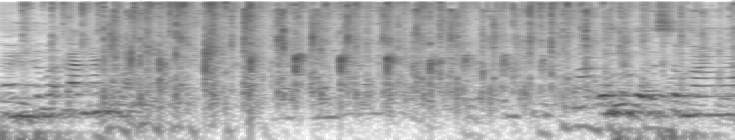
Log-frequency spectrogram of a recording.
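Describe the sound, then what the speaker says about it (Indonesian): Audience clapping at a kindergarten farewell ceremony, a continuous wash of claps running beneath loud amplified speech and background noise throughout. "Kita beri tepuk tangan Pak."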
